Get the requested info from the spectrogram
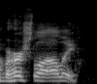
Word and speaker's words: Mahershala Ali: Oh, Mahershala Ali.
